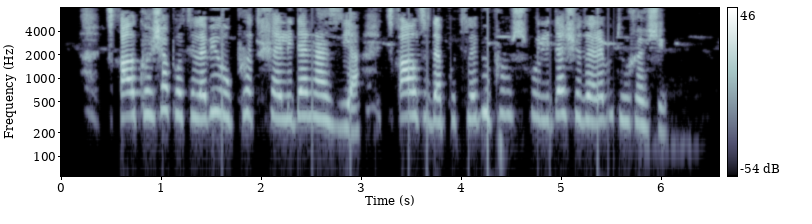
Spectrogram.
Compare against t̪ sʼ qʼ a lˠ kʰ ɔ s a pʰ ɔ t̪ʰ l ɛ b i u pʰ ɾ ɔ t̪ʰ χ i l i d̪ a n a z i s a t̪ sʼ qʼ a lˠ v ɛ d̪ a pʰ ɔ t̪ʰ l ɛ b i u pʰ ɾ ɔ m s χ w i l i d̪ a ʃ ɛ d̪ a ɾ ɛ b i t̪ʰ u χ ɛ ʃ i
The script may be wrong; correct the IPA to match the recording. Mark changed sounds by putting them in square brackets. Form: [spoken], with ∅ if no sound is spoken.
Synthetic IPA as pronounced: t̪ sʼ qʼ a lˠ kʰ ɔ [ʃ] a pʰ ɔ t̪ʰ l ɛ b i u pʰ ɾ ɔ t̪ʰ χ [ɛ] l i d̪ a n a z i [∅] a t̪ sʼ qʼ a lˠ [z] ɛ d̪ a pʰ ɔ t̪ʰ l ɛ b i u pʰ ɾ ɔ m s χ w i l i d̪ a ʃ ɛ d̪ a ɾ ɛ b i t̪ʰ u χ ɛ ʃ i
